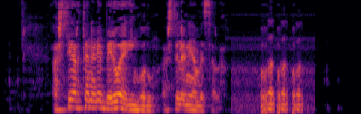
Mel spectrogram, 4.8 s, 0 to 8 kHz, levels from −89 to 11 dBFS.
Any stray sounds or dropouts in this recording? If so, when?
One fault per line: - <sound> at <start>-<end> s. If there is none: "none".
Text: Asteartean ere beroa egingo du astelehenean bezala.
- laugh at 3.5-4.1 s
